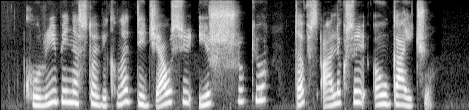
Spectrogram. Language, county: Lithuanian, Vilnius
